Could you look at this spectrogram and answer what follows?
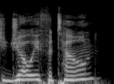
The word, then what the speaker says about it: Fatone: And if you watch Joey Fatone, that's how you say his name, right? Okay. I'm going to confirm that.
